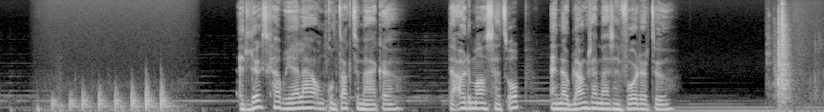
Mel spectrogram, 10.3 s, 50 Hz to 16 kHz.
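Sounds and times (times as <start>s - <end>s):
knocking on a window: 0.4s - 2.4s
speech: 3.0s - 8.5s.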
